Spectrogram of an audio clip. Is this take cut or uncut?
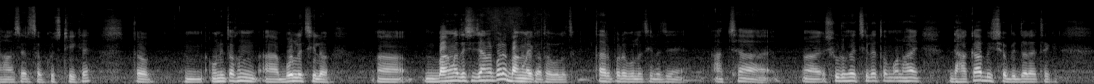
uncut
